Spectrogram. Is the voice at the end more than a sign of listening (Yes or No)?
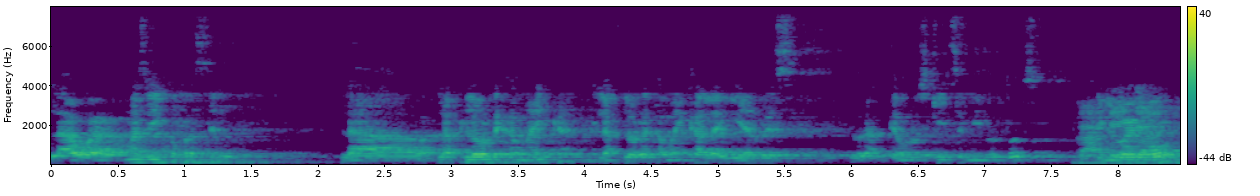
Yes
